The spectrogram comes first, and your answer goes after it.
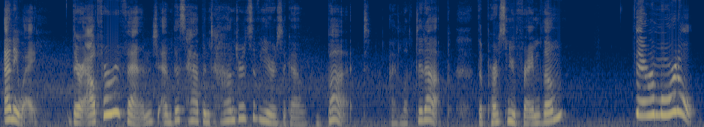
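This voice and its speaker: A woman acting a chatty, excitable gossip who tells stories to a friend in a theatrical, emphatic way, in a comic audio drama monologue. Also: a little high, a little slow, a little hiss or hum. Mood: excited gossip.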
